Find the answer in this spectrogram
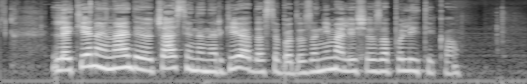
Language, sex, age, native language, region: Slovenian, female, 18-29, Slovenian, Savinja region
